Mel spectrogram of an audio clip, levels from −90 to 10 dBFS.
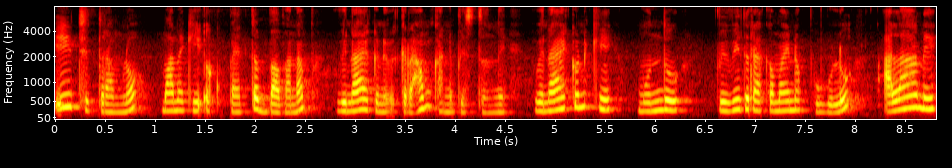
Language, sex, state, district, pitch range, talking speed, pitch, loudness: Telugu, female, Andhra Pradesh, Guntur, 230-275 Hz, 125 wpm, 245 Hz, -21 LUFS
